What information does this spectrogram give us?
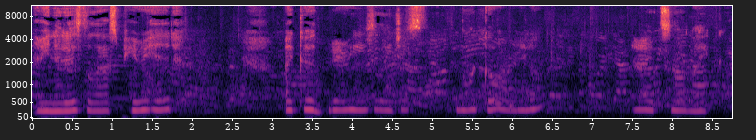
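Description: A woman playing a shy, obsessive, lovesick yandere schoolgirl in an intimate roleplay audio, breathy, whispery and halting. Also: high voice, level tone, warm tone, some chatter behind. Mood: hushed pining. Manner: giggly, halting. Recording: noisy, crowded ambient background.

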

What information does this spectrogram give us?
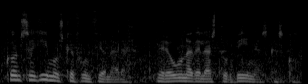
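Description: A woman's voice: very deep voice, animated, quick pace, background noise. A woman playing a firm, authoritative survivor leader in a video game. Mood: composed. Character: commanding adult woman leading a survivor settlement. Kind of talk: naturalistic video game acting.

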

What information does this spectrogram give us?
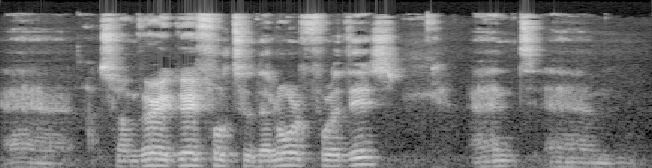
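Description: A man in his early thirties from Costa Rica with a Spanish accent, a priest introducing himself to camera in a halting way with frequent pauses. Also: mid-range voice, poor audio. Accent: Costa Rican Spanish. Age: early 30s. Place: indoor office or library, seated at a desk. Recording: background room noise.

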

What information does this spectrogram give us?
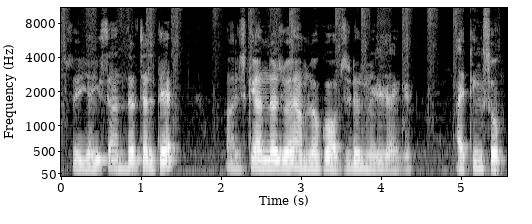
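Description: Man, hoarse with a cold, higher voice, flat monotone, casual game commentary. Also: normal speed, slight background noise. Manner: chatty, mixes English into Hindi. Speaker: gaming YouTuber.

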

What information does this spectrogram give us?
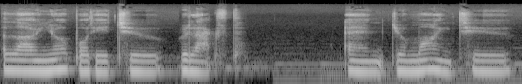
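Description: A woman guiding a meditation in a soft, soothing, breathy voice that often nears a whisper, leaving long pauses. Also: low voice, level tone. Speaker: meditation guide. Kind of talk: guided meditation narration. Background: faint music.

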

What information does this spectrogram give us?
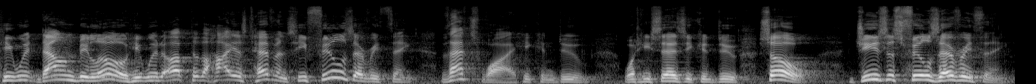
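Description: Older guy preaching from a lectern in church, bit higher voice, earnest and explaining. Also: very animated, unhurried, darkish tone. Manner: earnest teaching delivery, reads scripture aloud. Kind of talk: sermon. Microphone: podium microphone.

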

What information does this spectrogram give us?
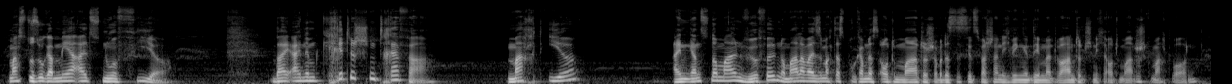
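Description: A man runs a tabletop role-playing game. His voice sits at a middle pitch, and he explains and narrates with deliberate, instructive phrasing. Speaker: game master.

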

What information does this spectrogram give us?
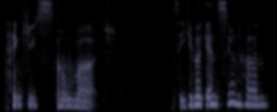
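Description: Man acting as shy young male ghost, British accent, gentle ASMR roleplay, unhurried pace, dry close recording. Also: sits high, steady tone, no echo, exaggerated voice. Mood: polite, affectionate. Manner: hesitant, soft-spoken, gentle.

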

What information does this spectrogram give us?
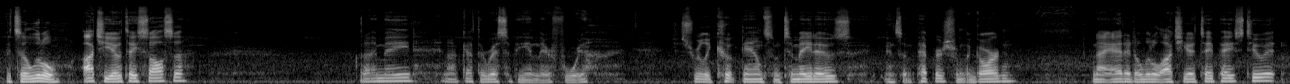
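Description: A man in his forties hosting a home cooking show, explaining each step in a relaxed, easygoing way from his kitchen. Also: mid-range voice, moderate pace. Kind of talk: casual cooking demonstration.

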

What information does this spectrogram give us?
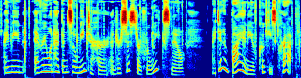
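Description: A brash high school girl as a woman narrator puts her on, frank and casual. She speaks bluntly in an audiobook over faint noise. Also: very animated, normal speed, a little mellow. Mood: puzzled, frank. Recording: slightly noisy home recording.

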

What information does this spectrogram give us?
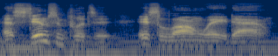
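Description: A man's voice: mid-range voice, animated, a little slow, bright, forceful tone, faint music behind. A man playing a bitter, mutinous spaceman in a story reading, sardonic and goading in manner. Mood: defiant, scornful. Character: bitter, mutinous male spaceman, taunting and spiteful.

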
